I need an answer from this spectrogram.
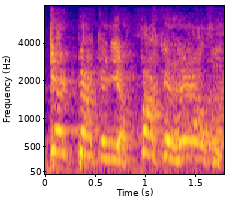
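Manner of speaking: high, strained yell, acted out; defiant mock bellow at onlookers; doubled-down shout. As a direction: shout the nosy neighbours away. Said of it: "I just doubled down and went".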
